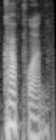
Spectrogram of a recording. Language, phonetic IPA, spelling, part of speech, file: Polish, [ˈkapwãn], kapłan, noun, Pl-kapłan.ogg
